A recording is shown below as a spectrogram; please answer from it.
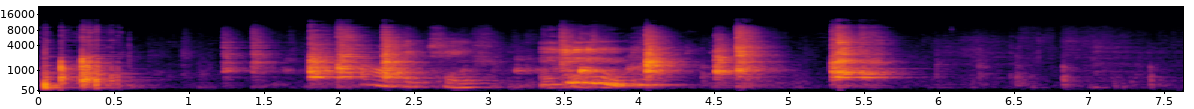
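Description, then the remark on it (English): Pet food dishes clatter and clink as they are picked up and set down after the pets' breakfast, several sharp metallic knocks in a loose rhythm, with a person briefly speaking. “When I taken their food, their dishes away. Here you go.”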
